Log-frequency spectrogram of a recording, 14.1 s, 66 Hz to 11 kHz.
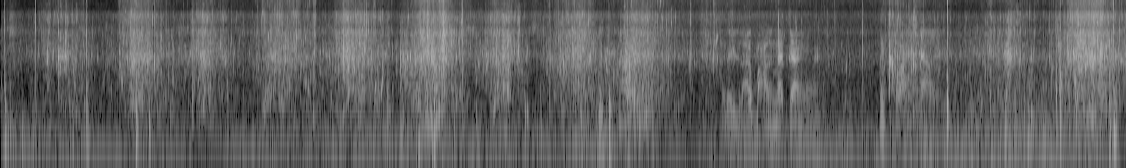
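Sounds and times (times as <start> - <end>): water sloshing from wading: 0.0 - 14.0
sharp water splashes: 0.4 - 14.0.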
